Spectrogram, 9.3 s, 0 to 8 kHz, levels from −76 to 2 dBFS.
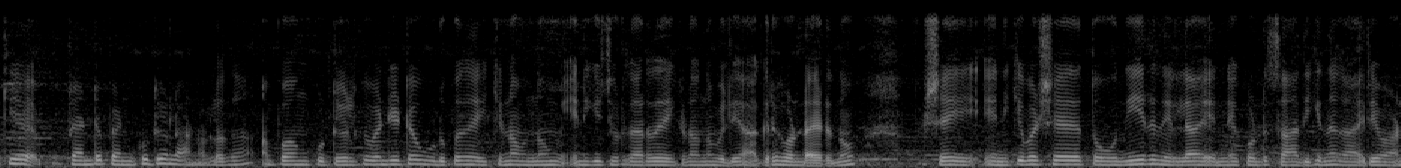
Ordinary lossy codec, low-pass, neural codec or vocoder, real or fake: none; 7.2 kHz; none; real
